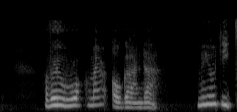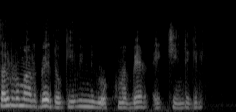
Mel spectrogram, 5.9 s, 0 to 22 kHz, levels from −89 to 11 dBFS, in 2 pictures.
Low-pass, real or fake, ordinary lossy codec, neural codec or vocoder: 10.8 kHz; fake; none; codec, 16 kHz in and 24 kHz out, 0.4 kbps, LongCat-Audio-Codec, fine tuned four codebook decoder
